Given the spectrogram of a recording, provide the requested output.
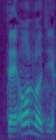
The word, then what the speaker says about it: theology: 근데 영어는 꼭 액센트가 있어요. 액센트가 없으면 영어가 아니에요. 어디에 액센트가 있어요? theology, 어에 있어요.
